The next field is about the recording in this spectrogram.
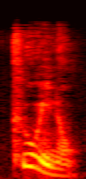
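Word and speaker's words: Couesnon: It's spelt Corsenon, but in French, Gallic, Breton, it's pronounced Camino.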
